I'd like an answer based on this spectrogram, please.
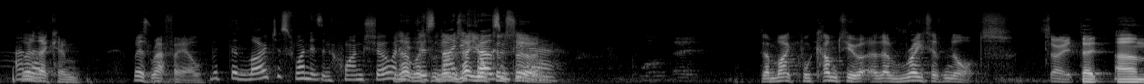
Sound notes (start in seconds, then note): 4.6 murmurs; 7.2 murmuring softly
